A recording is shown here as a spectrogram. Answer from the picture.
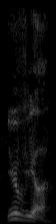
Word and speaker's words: uvula: time you've said it well I think the last time I said it is the correct way uvula there you go movies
